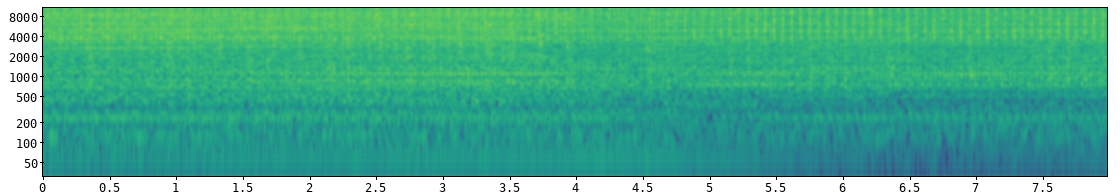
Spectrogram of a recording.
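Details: 3.0 TDI diesel before any repair, running steadily with a regular knock about two and a half times a second over the diesel clatter; abnormal engine knock, cause undetermined.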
